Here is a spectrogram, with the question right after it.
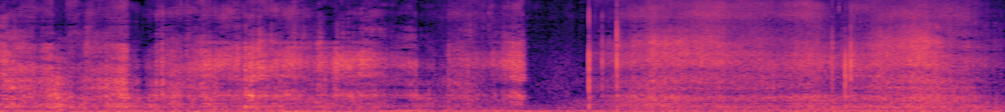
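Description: Long nails scratch and tap the top surface of a hollow brown kraft cardboard mailer box. A steady, dense scraping rasp fills the clip, broken by a short quieter gap near the middle and a few sharp, bright taps that stand out in the second half.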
